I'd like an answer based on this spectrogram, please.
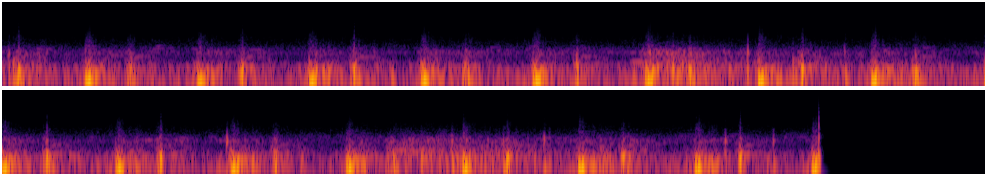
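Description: Recorded heart sounds from an auscultation exercise: regular low heartbeats with a continuous murmur between the beats, cutting off abruptly near the end.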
